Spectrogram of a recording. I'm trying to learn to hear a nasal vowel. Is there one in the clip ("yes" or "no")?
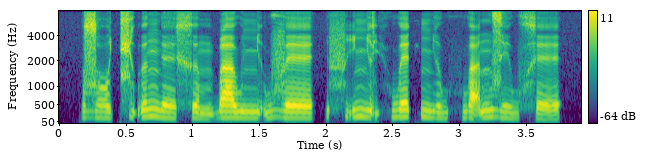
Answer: no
